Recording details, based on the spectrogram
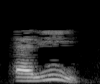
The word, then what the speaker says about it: الإسلام: هنشيل الهمزة وناخد الكسرة نحطها على اللام، فانطق اللام لام إيه؟ لام مكسورة، هكذا ألي ألي. نلاحظ سويا ألي ألي، خلاص شلت الهمزة وحطيت الكسرة على اللام ألي.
